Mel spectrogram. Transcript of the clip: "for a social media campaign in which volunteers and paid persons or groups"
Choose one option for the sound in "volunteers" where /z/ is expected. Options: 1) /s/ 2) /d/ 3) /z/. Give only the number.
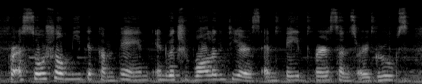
1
